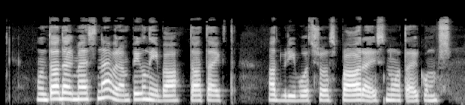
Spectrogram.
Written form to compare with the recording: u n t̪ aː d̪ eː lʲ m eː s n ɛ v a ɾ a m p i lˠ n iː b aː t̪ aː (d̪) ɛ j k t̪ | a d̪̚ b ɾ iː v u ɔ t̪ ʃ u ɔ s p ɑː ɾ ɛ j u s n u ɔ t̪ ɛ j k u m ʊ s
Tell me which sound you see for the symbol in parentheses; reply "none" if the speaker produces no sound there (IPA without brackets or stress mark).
t̪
